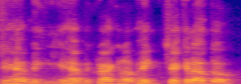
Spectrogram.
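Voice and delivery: ordinary delivery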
